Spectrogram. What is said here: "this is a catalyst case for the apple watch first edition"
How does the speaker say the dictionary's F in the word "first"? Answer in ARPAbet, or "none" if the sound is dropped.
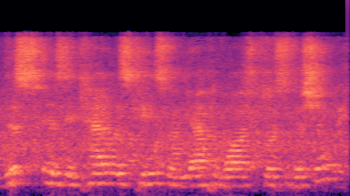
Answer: P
